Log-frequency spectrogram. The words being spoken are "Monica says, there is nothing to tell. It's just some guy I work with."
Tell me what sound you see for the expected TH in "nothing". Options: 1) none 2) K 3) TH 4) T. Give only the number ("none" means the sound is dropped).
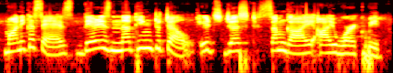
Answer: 4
